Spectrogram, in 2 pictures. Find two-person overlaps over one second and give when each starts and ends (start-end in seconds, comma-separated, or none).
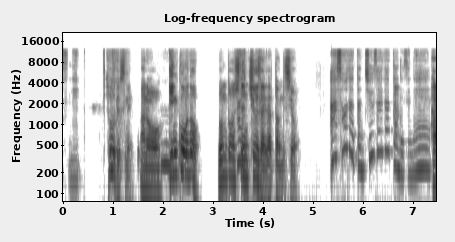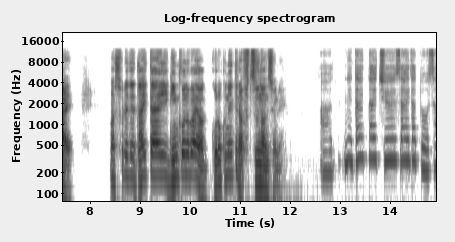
none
